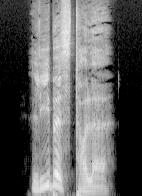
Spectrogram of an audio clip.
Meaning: inflection of liebestoll: 1. strong/mixed nominative/accusative feminine singular 2. strong nominative/accusative plural 3. weak nominative all-gender singular
- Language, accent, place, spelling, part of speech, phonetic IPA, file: German, Germany, Berlin, liebestolle, adjective, [ˈliːbəsˌtɔlə], De-liebestolle.ogg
